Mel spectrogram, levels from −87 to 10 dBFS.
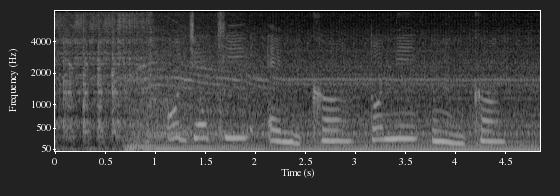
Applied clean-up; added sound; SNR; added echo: none; Engine; 3 dB; none.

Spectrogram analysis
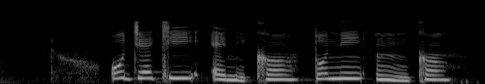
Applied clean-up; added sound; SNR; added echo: none; none; none; none.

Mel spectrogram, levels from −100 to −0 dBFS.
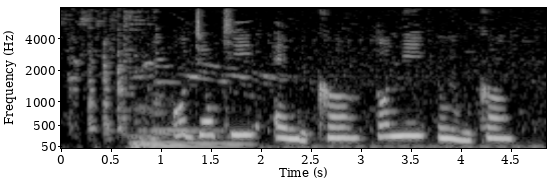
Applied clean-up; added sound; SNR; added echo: classical method Wiener filter.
